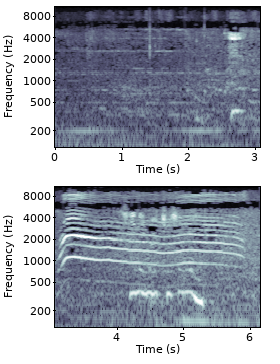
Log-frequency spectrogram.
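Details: A village kitten whose mother has not come home gives a long, high, rising, sad meow, calling out and searching for her.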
